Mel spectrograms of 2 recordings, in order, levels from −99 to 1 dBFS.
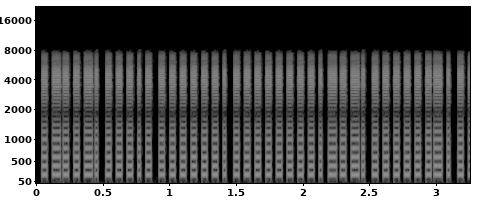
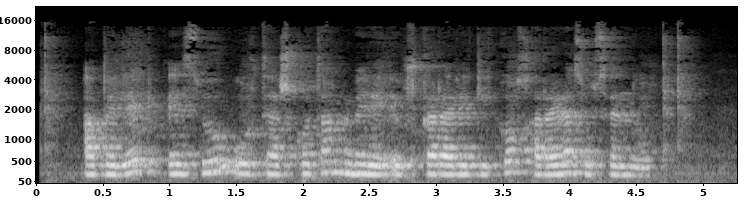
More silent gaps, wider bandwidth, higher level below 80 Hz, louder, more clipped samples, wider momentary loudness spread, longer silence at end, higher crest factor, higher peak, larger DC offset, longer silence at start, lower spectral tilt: neither; second, 8.2 kHz vs 13 kHz; second, -76 dBFS vs -50 dBFS; second, -37 LUFS vs -18 LUFS; neither; second, 1 LU vs 8 LU; second, 0.05 s vs 0.35 s; about the same, 20 dB vs 16 dB; second, -20 dBFS vs -2 dBFS; neither; about the same, 0.05 s vs 0.05 s; second, -2 dB/octave vs -6.5 dB/octave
